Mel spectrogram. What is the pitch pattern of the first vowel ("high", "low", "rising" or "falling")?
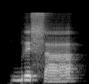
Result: high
